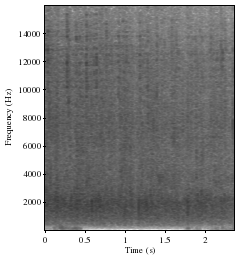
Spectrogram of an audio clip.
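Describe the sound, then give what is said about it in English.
Audience applause greets a panelist being introduced at a talk on corporate decarbonisation: steady, dense clapping from a crowd that holds at an even loudness for the whole clip, with no voices standing out. “Please give him a round of applause as well.”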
